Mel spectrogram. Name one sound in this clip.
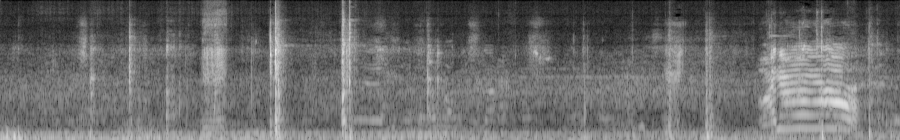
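A scooter clacks and knocks sharply against concrete.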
